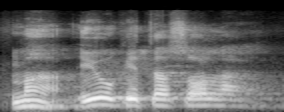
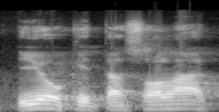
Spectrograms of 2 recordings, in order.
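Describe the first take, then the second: First: Yuk kita sholat pitched high like a small calf; little calf's plea. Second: Said in the usual way. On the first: Acted. Calf begs its mother to pray, high childlike voice. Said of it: "Begitu kata anak sapi". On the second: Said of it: "kata dia".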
